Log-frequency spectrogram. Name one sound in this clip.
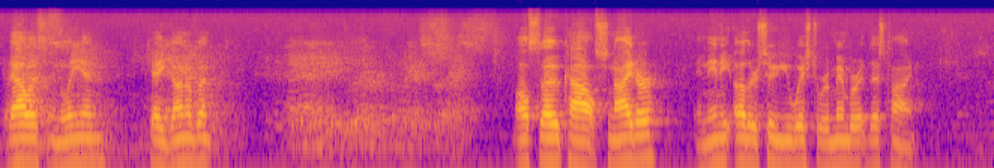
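A man chants a prayer in a steady sung voice, echoing in a large hall.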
